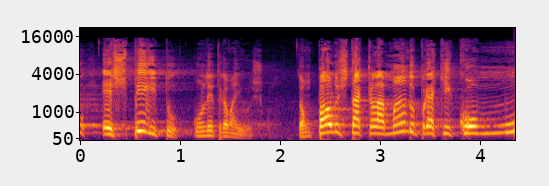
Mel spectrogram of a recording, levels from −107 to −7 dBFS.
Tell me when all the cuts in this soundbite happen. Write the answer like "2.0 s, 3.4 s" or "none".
2.0 s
